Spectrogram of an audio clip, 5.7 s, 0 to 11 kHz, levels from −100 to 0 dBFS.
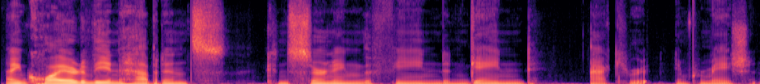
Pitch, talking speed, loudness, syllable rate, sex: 95 Hz, 125 wpm, -21 LUFS, 5.4 syllables/s, male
